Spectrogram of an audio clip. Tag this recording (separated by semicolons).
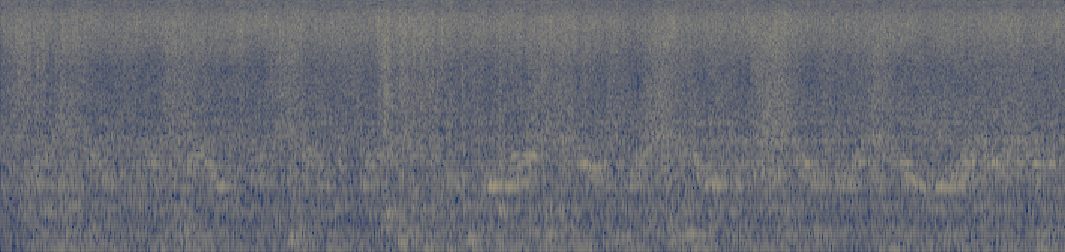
ambient; effect; field-recording; fx; noise; sample; sound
